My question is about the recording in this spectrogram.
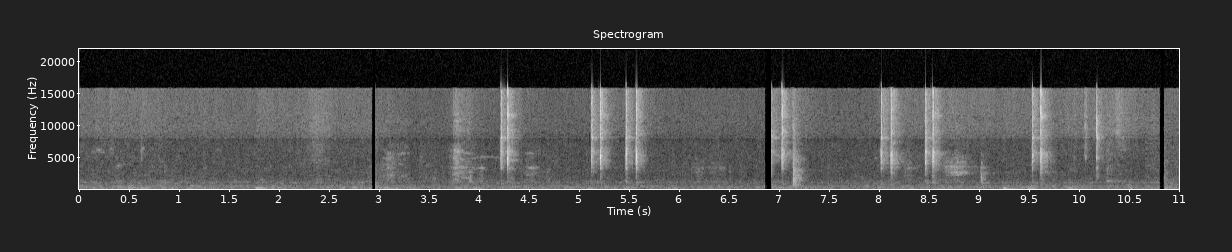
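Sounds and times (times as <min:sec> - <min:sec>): keyboard typing clicks: 0:04.2 - 0:04.4, 0:05.1 - 0:05.7, 0:06.9 - 0:07.3, 0:08.0 - 0:08.7, 0:09.5 - 0:10.4.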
